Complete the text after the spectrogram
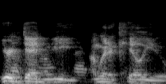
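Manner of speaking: low, stoic, stony mafia-style voice. Acting out a TV scene as Carol: imitating Carol, stoic mafia tone. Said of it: "stoic mafia".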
